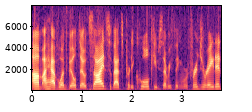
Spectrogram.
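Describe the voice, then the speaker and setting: A woman speaks with a bright, sharp tone and fairly even intonation. The sound is dry and close, with no echo. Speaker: gaming YouTuber. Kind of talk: gameplay tutorial. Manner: fast; casual, many fillers.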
